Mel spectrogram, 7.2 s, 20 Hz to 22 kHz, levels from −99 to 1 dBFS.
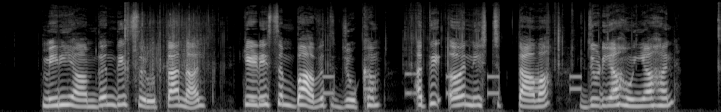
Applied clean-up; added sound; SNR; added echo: neural mask model RNNoise.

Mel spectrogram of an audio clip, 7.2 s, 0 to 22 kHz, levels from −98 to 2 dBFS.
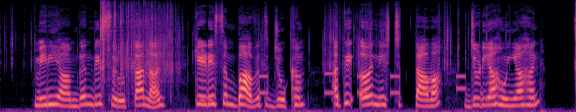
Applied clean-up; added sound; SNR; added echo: none; Crushing + Telephone; 16 dB; none.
